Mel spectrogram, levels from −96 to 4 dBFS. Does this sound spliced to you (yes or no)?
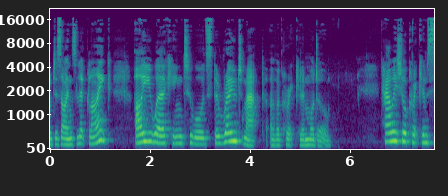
no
